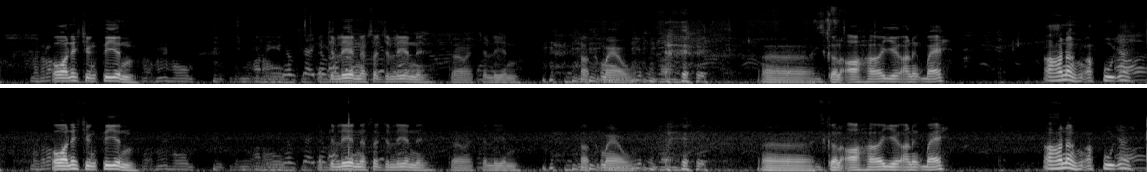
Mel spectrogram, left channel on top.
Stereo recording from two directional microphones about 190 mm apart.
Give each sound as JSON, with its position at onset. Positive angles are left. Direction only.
{"t": 0.5, "sound": "speech", "side_deg": -40}
{"t": 3.3, "sound": "a man's voice", "side_deg": -30}
{"t": 6.2, "sound": "speech", "side_deg": -10}
{"t": 7.6, "sound": "a man's voice", "side_deg": -35}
